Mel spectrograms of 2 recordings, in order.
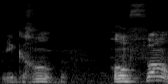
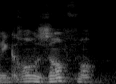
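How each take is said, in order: First: Grands and enfants are said without a linking t. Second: Grands and enfants are joined by a linking t. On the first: The speaker calls it wrong. "on ne va pas dire" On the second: The speaker calls it right. "on va dire"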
